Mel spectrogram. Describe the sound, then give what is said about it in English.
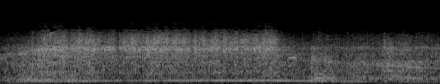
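A repaired vacuum cleaner with slightly worn gears, switched on to test it, runs with a steady, loud mechanical drone and rushing hiss, a low hum underneath, its tone shifting slightly near the end. “I got that chug, chug, chug out of it, didn't I? Yeah, but you left in the squeak and the broomp and the clickety.”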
